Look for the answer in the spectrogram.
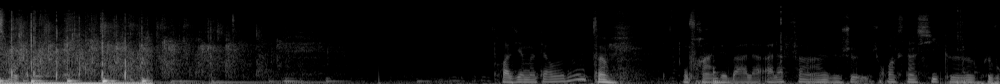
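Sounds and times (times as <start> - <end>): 
audience applause: 0.0 - 3.0
speech: 5.0 - 9.9.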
